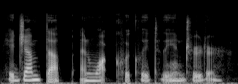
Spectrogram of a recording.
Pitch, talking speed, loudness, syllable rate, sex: 185 Hz, 225 wpm, -21 LUFS, 6.8 syllables/s, female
